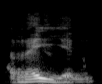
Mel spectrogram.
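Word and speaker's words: Regin: It's actually pronounced rayan.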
